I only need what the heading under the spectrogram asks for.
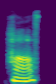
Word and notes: half: Indian

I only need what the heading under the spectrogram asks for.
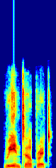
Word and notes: reinterpret: Indian

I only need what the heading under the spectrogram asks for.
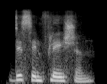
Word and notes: disinflation: Indian

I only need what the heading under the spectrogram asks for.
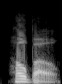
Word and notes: hobo: American English

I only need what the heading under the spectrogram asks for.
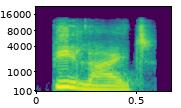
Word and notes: pearlite: Indian

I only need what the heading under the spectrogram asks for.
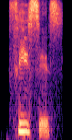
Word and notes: thesis: Indian

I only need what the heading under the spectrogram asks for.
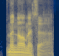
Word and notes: manometer: British English

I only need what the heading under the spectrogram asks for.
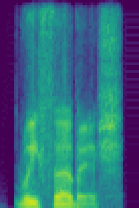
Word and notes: refurbish: British English

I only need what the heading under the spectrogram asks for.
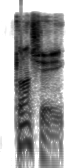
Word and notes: plushy: British English

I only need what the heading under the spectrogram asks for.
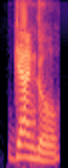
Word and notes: gangle: Indian

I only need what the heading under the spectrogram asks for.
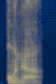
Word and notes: owner: Indian

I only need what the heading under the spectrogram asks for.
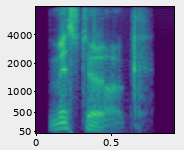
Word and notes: mistook: British English

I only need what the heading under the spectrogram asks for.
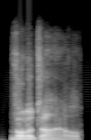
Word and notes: volatile: British English

